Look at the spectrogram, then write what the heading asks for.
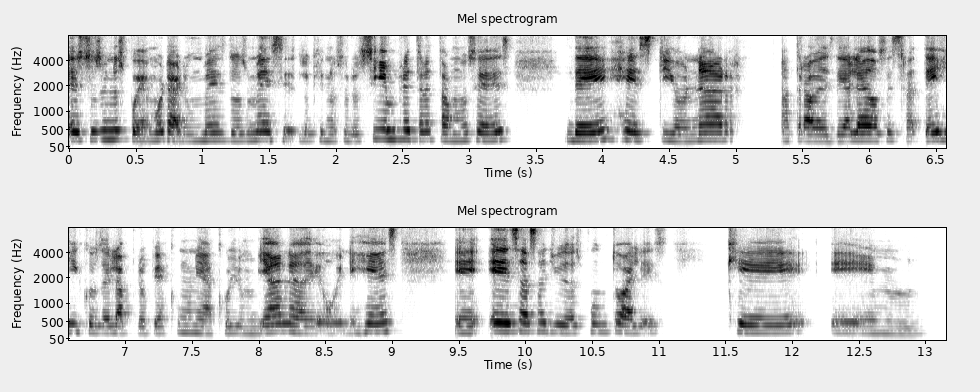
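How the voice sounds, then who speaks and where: A woman holds a medium pitch in a monotone, flat delivery. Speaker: consular official. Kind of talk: lecture. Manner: fast.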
